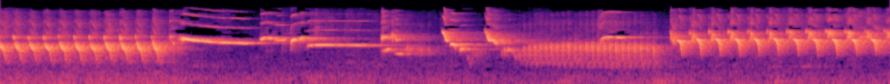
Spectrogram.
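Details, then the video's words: Singing canary: a fast rolling trill breaks into varied sliding whistles and buzzy notes, then a harsh raspy passage, before a bright rapid trill resumes, all close and loud. "Canaries - Canary - Song - Singing"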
